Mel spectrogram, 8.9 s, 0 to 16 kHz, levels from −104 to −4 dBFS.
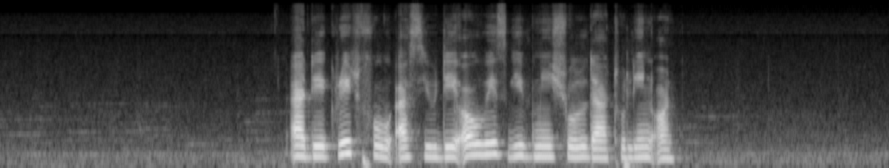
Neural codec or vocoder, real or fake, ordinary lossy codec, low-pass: none; real; none; 14.4 kHz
